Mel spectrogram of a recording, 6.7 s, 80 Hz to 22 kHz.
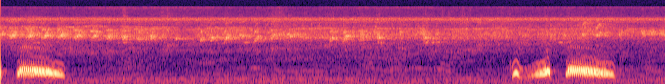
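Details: Spotted dove call for luring other doves, 'kuk 1' style: a cut-off long coo at the start, several seconds of quiet hiss, then one full phrase of a short twin rising note and a long steady coo.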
